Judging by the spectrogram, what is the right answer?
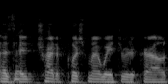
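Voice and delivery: ordinary delivery

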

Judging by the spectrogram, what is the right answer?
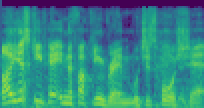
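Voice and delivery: fed-up angry tone. Complaining that the ball keeps hitting the rim: angry, frustrated. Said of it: "I'm so angry right now".

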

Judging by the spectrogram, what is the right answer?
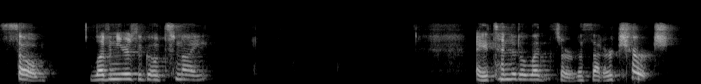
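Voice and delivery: tearful, emotional speech through tears. Speaker sharing a personal story, overcome with emotion, tearful. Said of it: "This is good tears".

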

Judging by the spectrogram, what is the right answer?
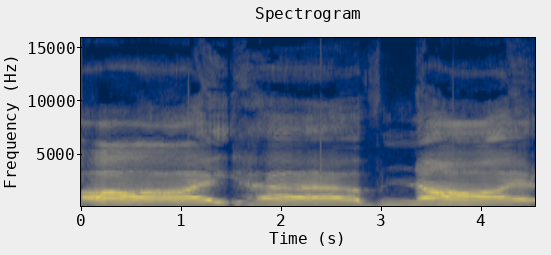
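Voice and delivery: very slow, drawn-out sloth voice.

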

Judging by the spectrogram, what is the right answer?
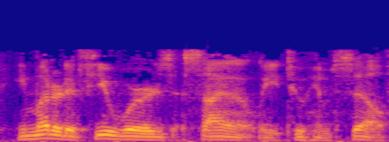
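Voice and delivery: plain

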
